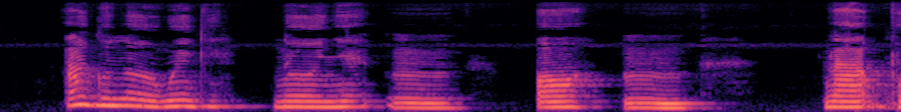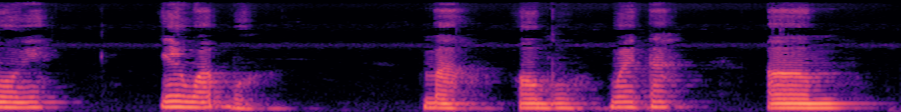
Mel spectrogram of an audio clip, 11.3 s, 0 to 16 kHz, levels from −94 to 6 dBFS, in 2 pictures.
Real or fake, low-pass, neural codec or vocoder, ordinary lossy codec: real; 14.4 kHz; none; AAC, 48 kbps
